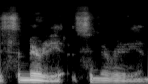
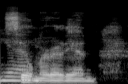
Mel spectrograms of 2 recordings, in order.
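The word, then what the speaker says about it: Silmarillion: Jackson's trying to get the rights to the Sumeri Similian. I can never pronounce the name. Sylmerelion.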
